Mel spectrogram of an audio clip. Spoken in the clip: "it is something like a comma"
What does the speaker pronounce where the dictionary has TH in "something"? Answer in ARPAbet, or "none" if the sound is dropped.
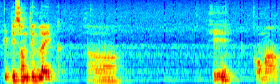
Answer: T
